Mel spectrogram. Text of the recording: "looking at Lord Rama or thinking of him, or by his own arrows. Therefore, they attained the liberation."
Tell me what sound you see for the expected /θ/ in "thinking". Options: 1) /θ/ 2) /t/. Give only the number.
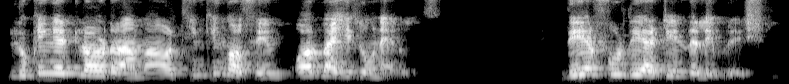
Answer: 2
